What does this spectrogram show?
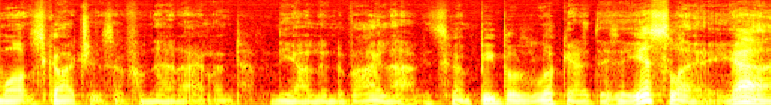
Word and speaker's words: Islay: like that's it so it's the ILA though when you get there it's Isla and so I was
